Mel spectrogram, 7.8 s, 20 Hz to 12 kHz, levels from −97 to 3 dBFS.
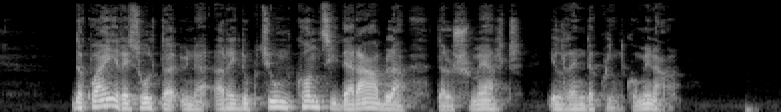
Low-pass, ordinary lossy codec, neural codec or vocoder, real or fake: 10.8 kHz; Opus, 64 kbps; none; real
